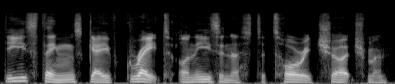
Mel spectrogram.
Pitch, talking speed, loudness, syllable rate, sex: 110 Hz, 120 wpm, -19 LUFS, 3.7 syllables/s, male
